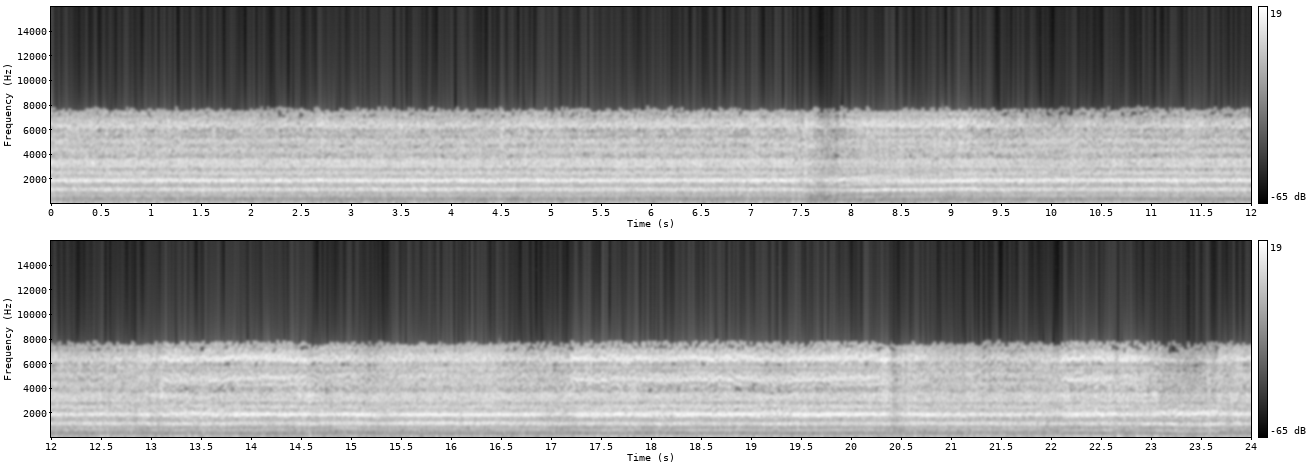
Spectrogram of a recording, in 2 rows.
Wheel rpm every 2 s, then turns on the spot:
160, 160, 160, 150, 150, 160, 160, 160, 160, 160, 160, 150.
none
